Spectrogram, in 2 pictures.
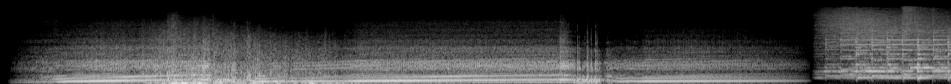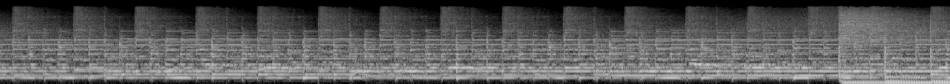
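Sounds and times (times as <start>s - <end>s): car engine accelerating: 0.1s - 8.1s
music: 8.2s - 19.0s.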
